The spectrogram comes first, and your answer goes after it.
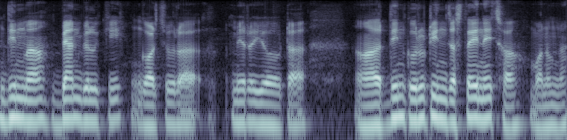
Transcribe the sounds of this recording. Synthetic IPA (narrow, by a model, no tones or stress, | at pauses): d̪inmabjanbelkiɡʌrt͡sʰuɾʌ̰meɾojoewʈa̰ | d̪inkoɾuʈind͡zʌst̪ʌjnʌjt͡sʰʌbʱʌnunʌ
